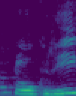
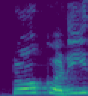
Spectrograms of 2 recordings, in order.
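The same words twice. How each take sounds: First: Said in the usual way. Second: टोकरी with retroflex ṛ, tokaṛi; wrong pronunciation. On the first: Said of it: "टोकरी होता है". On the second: Shown as a demonstration. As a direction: flap the r of टोकरी after an added short a. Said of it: "टोकरी नहीं होता".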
